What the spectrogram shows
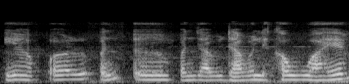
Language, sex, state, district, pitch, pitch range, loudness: Hindi, female, Chhattisgarh, Raipur, 210 Hz, 195-215 Hz, -17 LUFS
